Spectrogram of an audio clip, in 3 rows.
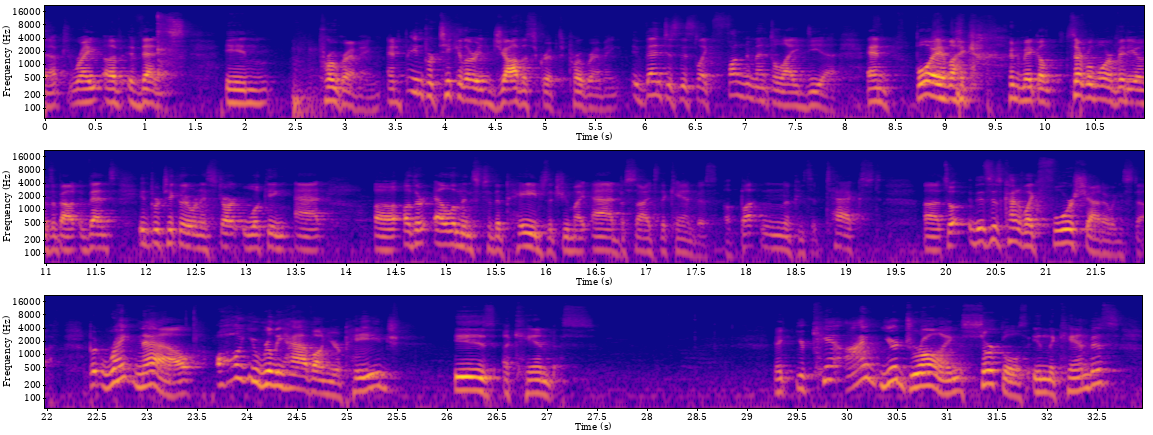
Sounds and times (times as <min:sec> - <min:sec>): Speech: 0:00.0 - 0:27.6, 0:28.4 - 0:32.8.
